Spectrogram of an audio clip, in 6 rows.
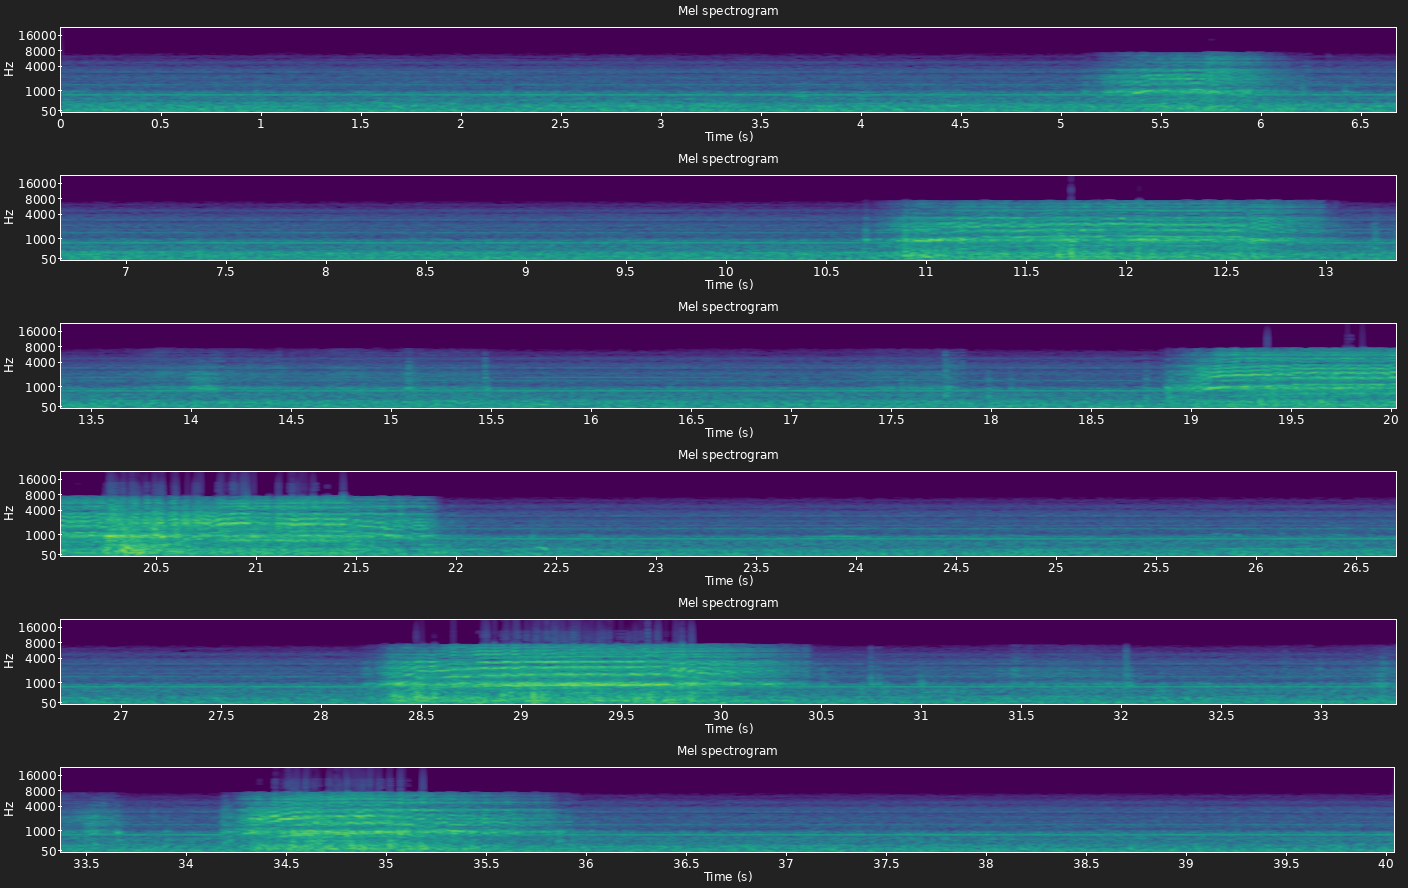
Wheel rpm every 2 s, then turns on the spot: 0, 0, 20, 10, 0, 50, 100, 20, 10, 40, 150, 10, 0, 0, 120, 40, 10, 80, 0, 0.
14-18 32-34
